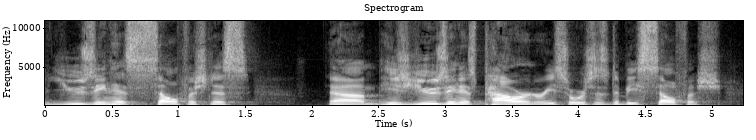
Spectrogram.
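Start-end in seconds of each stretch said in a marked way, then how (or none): none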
